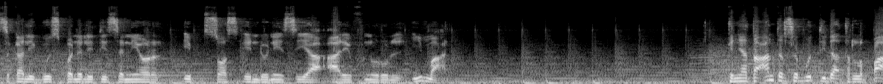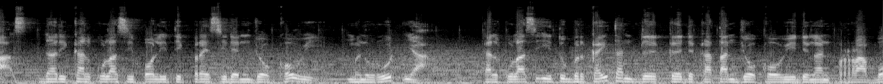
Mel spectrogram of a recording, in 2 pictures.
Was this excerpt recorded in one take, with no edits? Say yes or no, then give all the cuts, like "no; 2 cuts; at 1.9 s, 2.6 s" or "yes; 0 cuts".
yes; 0 cuts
